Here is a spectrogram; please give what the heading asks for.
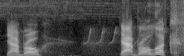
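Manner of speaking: loud, high hype shout; hyped. Real, not acted. Hyping the walker to viewers, loud excited shout. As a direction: pump it up like a gym bro.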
